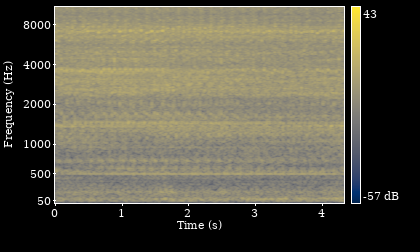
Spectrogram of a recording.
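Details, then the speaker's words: 2016 Toyota Hiace 3.0 diesel, owner feared engine noise from non-genuine oil: steady, even diesel clatter at idle with no knock or squeal; engine sound normal. "normal naman yung tunog mga paps. Ganyan talaga tunog ng diesel."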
